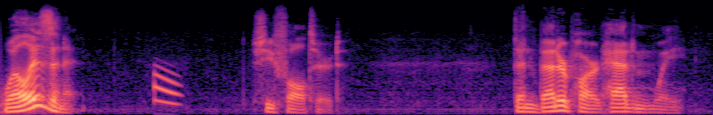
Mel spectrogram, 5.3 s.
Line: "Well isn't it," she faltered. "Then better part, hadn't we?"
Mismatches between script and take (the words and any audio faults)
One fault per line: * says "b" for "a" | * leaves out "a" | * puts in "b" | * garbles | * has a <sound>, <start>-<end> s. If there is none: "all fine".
* has a chirp, 1.2-1.4 s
